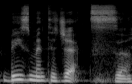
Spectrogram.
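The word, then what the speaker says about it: Basement Jaxx: come si legge? Basement Jacks. – Yes.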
